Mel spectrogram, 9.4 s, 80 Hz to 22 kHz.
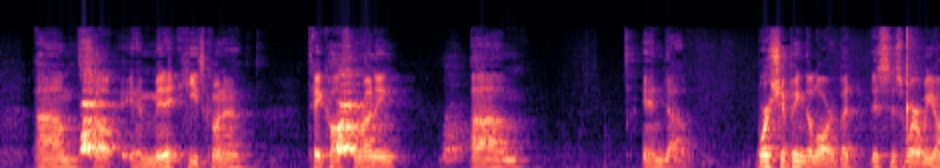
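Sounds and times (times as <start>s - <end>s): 
speech: 0.4s - 4.0s, 4.7s - 5.3s, 6.4s - 7.0s, 7.6s - 9.4s
dog barking: 0.8s - 1.3s, 3.3s - 3.8s, 4.4s - 4.8s.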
